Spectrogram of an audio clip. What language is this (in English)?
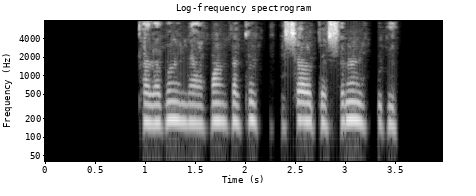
Pashto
